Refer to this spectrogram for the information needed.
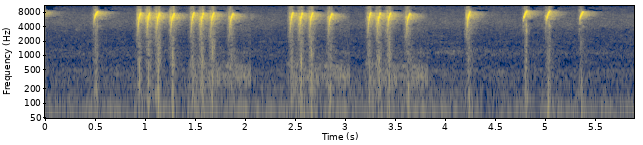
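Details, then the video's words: Siri-siri chipping, recorded as tutor song for kept birds: brisk bursts of three to four high sharp notes, then evenly spaced single chips toward the end, with faint low rustle in the background. "Masteran burung siri-siri GACOR"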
